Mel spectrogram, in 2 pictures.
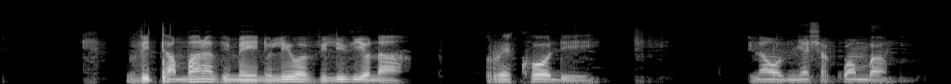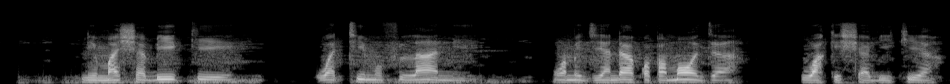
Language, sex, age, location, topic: Swahili, male, 18-24, Kisumu, government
